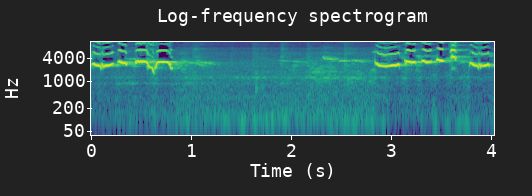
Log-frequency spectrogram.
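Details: Oriental magpie-robin giving rolling song: a burst of clear whistled, wavering notes, a quiet gap of about two seconds, then another quick series of short whistled slurs.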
